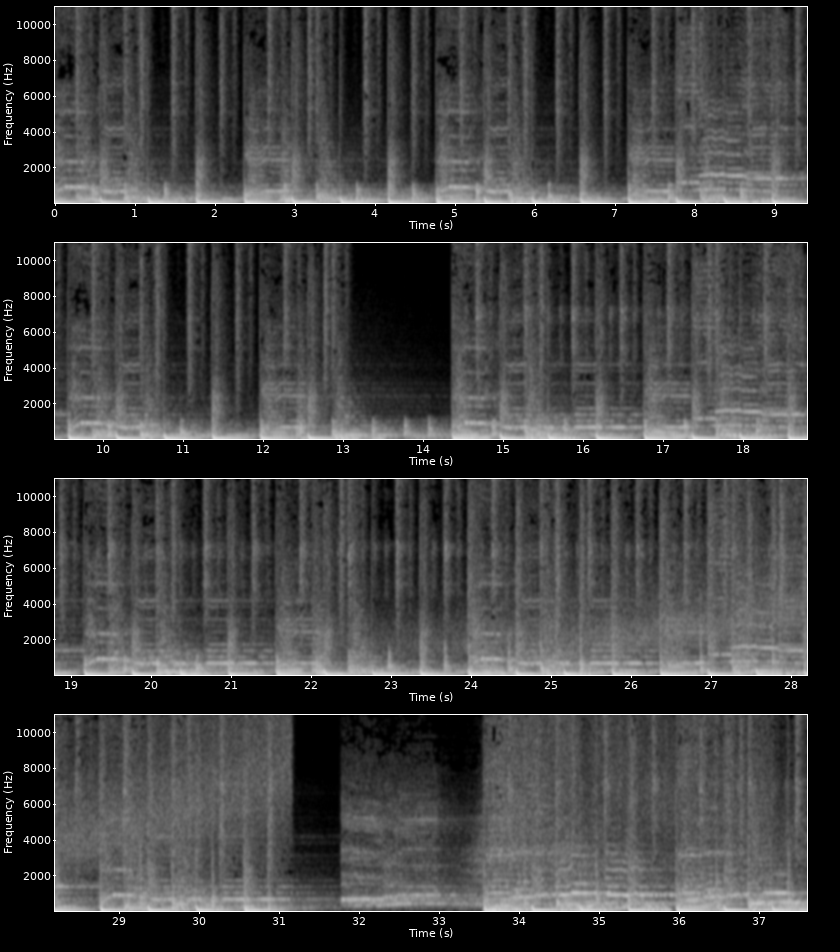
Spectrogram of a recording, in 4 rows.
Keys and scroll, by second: 0.6 g, 3.9 KP_3, 4.3 g, 5.9 g, 8.7 KP_1, 9.7 shift+g, 11.6 g, 12.8 shift+n, 15.1 shift+n, 17.3 r, 18.2 g, 18.8 r, 19.1 g, 21.2 z, 22.8 KP_3, 23.3 g, 25.4 g, 25.5 y, 27.0 F2, 27.6-28.0 typing, 31.0 shift+., 31.1 l, 31.8 Left, 31.9 Left, 32.2 BackSpace, 32.4 Return, 33.6 F2, 34.2 BackSpace, 34.3 BackSpace, 34.5 BackSpace, 34.7 Return.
